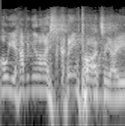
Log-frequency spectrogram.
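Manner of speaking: put-on sarcastic tone. Recounting what someone said to them last time, retelling a sarcastic remark. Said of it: "but it's much more sarcastic".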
